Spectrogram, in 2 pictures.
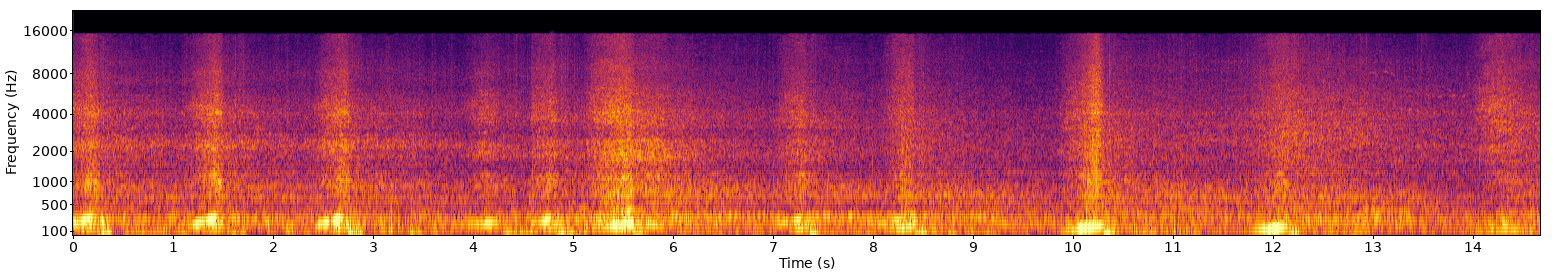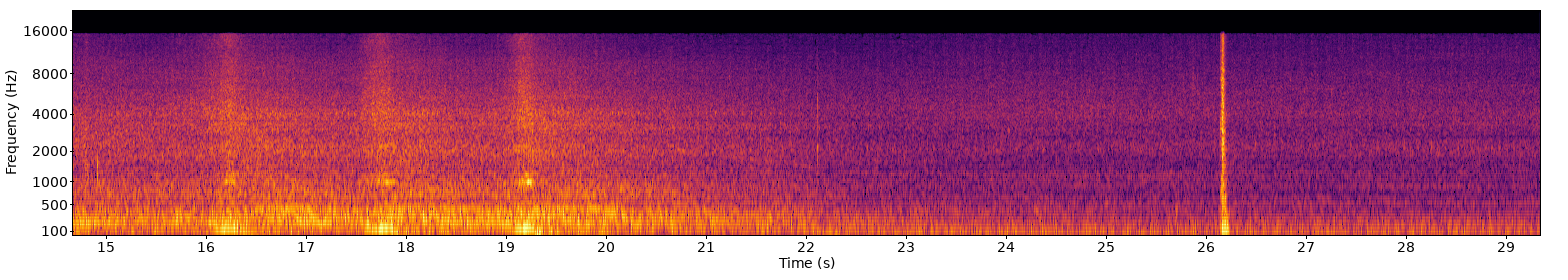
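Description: Daimler Double Six's 5.3-litre V12 revved in short throttle blips while standing still, about a dozen over the first twenty seconds, each rising and falling in pitch. After that it settles to a steady idle. One sharp click comes near the end.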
